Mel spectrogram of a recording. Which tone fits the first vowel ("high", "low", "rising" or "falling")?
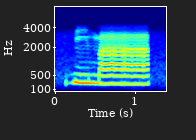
high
